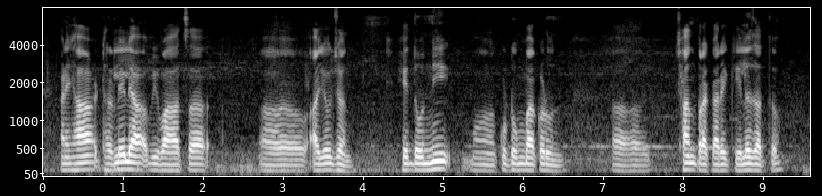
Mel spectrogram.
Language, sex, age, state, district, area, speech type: Marathi, male, 30-45, Maharashtra, Ratnagiri, rural, spontaneous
